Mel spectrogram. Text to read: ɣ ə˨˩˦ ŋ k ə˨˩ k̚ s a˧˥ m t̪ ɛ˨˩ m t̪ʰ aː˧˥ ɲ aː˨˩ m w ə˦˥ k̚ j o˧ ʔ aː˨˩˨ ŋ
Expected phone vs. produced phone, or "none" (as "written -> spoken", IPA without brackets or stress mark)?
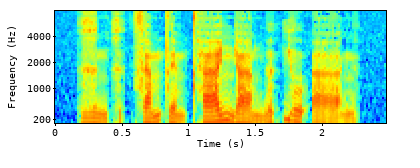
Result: none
